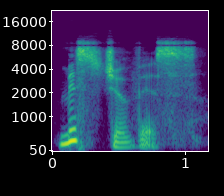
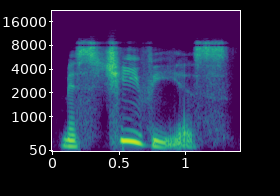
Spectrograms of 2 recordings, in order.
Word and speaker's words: mischievous: And this word has two pronunciations, but the exact same meaning. So the more common one is three syllables, mischievous, mischievous. And another way to pronounce it, but less common, is mischievous, mischievous.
